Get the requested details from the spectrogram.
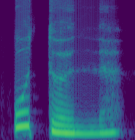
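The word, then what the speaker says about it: automne: 자, 그리고 m과 n이 같이 왔을 때는요. M을 그냥 지워 버리세요. N만 발음하시는 거예요. 오든.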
